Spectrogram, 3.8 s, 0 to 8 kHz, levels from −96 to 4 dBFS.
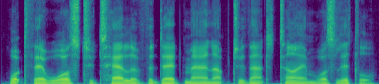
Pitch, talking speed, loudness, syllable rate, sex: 100 Hz, 235 wpm, -18 LUFS, 4.8 syllables/s, male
